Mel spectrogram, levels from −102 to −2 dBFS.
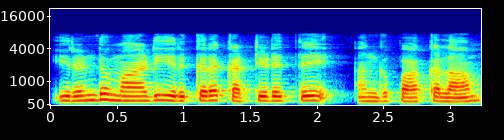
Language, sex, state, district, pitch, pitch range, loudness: Tamil, female, Tamil Nadu, Nilgiris, 185 Hz, 170-195 Hz, -16 LUFS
